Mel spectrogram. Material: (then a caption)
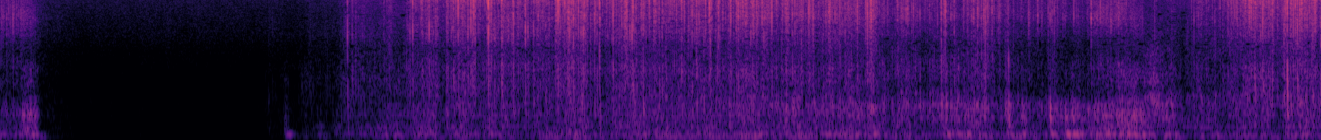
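Foam. Long nails scratch the top and side of a black foam windscreen on a microphone. A short scratch is followed by about a second of near silence, then a steady, dense, low-heavy rustling and crackling scratch runs to the end.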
